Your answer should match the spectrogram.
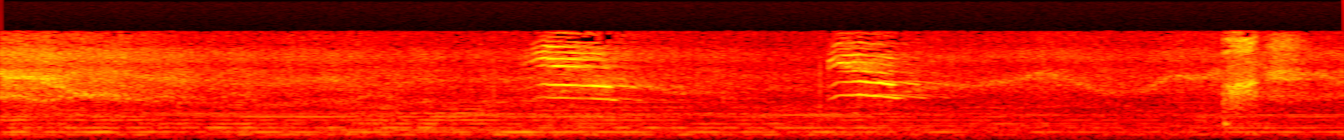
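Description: A cat meows two or three times at spaced intervals, each cry a clear, drawn-out wail over a steady low background hum, with no one speaking.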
